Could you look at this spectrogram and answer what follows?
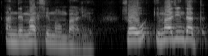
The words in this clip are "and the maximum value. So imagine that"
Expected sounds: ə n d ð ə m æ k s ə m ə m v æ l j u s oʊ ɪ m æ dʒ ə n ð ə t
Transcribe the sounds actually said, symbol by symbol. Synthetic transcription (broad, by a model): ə n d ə m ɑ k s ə m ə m b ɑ l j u s oʊ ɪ m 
